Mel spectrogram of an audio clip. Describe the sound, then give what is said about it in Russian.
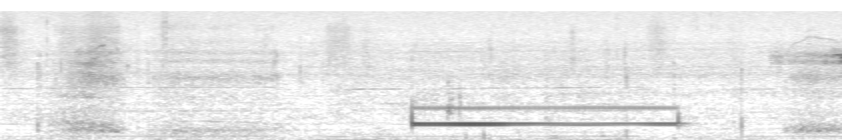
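Telephone number being dialed for a call: a steady, clean electronic two-pitch tone holds for about two seconds against a very quiet background. “Так, Мендору звоним.”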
